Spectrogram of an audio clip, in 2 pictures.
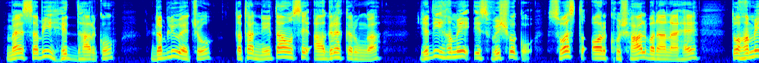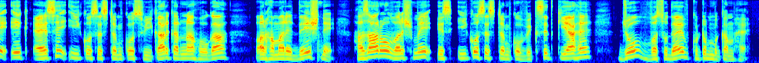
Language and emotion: Hindi, neutral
